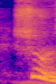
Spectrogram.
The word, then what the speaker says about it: June: Shun o Shan Shun se pronuncia Carter.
